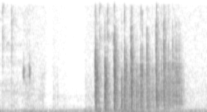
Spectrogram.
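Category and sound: household object, dice being rolled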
